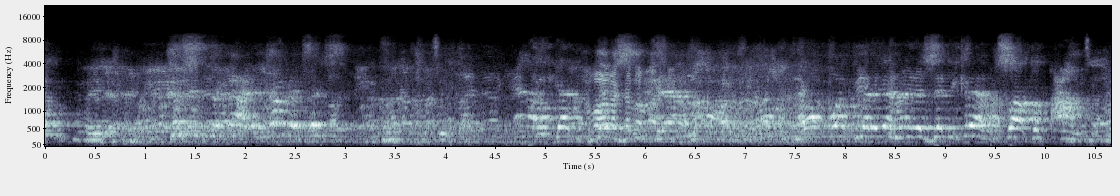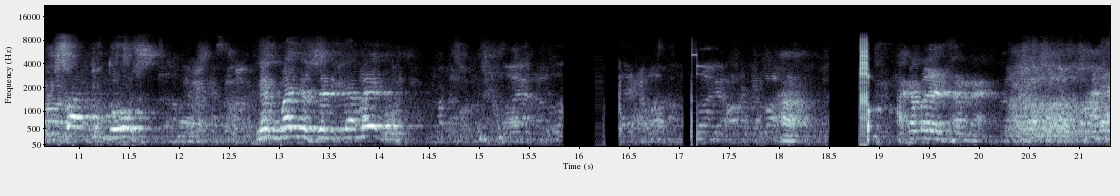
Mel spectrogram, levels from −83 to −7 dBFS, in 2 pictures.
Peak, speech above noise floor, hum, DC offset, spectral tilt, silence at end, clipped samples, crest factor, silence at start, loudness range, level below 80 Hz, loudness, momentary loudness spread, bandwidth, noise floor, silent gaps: 0 dBFS; 39 dB; none; under 0.1%; -4 dB/octave; 0 s; under 0.1%; 22 dB; 0 s; 11 LU; -60 dBFS; -20 LUFS; 18 LU; 9.8 kHz; -59 dBFS; none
